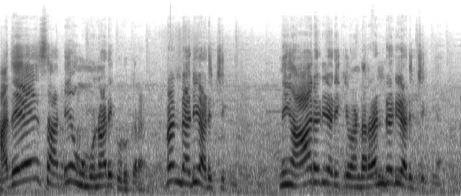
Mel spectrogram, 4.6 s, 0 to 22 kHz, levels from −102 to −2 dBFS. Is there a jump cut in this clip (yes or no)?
no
